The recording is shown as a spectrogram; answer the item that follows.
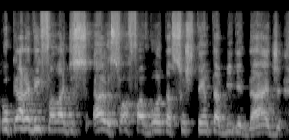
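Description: The man speaks with lively intonation. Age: 60s. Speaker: men's fashion content creator. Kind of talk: casual interview chat. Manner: animated.

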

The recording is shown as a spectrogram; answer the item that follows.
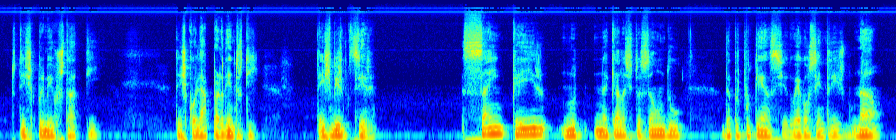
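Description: A man with a fairly low, somewhat breathy voice talks at a moderate pace with big swings in loudness. He leaves long, frequent pauses, and the recording is very clean with a silent background. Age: 50s. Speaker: dance teacher and dancer. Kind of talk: casual interview chat. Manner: animated, intense.

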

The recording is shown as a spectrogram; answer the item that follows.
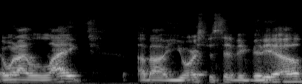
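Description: A man talks in a monotone, flat intonation. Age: 20s. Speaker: reality TV contestant. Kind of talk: casual chat. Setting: video call.

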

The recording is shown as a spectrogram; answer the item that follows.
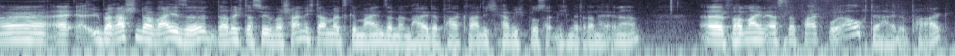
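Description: Using a normal speaking voice, a man talks at a fairly high pitch with ordinary pitch variation. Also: moderate pace. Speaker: theme park podcaster and vlogger. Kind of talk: casual chat.

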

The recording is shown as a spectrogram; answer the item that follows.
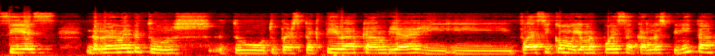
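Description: Very slow yet with hardly any pauses, a woman with a Mexican accent talks at a fairly high pitch with ordinary pitch variation. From Mexico. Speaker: traveler. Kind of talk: interview.

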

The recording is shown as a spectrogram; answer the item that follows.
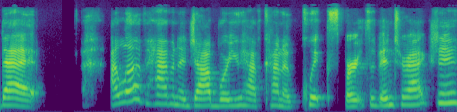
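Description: Against a quiet background, a high-pitched woman with an American accent speaks at a fairly slow pace with lively intonation. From US South, Greensboro, North Carolina. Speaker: esthetician and spa owner. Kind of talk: casual chat.

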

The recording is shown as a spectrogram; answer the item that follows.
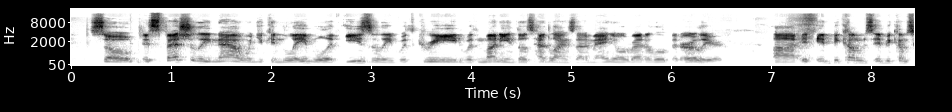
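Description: Through noticeable background noise, a man speaks at a very fast pace at medium pitch with ordinary pitch variation. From Toronto, Canada. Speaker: recurring podcast guest. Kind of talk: casual chat.

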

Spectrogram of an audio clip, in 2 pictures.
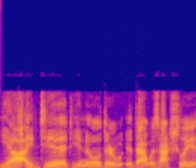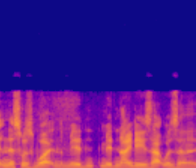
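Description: A fairly high-pitched man's voice with lively intonation at a moderate pace. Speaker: Navy SEAL. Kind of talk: casual interview conversation. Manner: mellow, relaxed.

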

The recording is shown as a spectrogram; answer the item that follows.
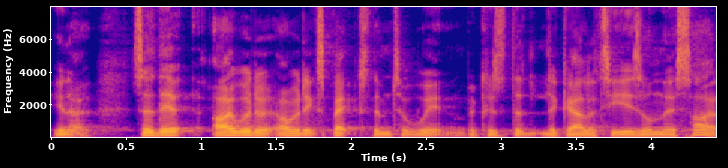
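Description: A man with an English accent speaks with vocal fry and very wide pitch swings. The recording is very clean, with a silent background. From England. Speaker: podcast host. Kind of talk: interview conversation. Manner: hesitant, repeats words.

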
